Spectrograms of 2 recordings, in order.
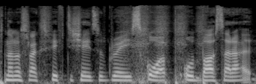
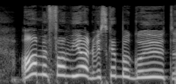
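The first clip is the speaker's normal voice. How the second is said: keen agreement; 9 semitones higher than usual. Retold or imitated. Acts out keen drunken agreement.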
